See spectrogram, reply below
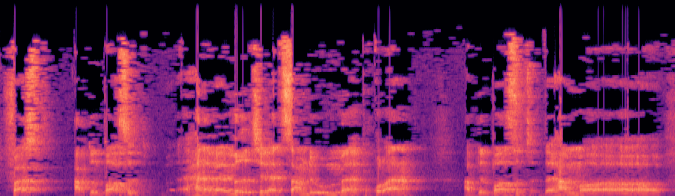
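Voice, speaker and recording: A man's voice: mid-range voice, expressive. A man giving an informal religious talk in a blunt, scolding and sarcastic way. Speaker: preacher. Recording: very echoey room.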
